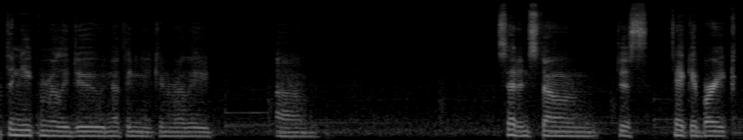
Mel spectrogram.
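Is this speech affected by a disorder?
No.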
